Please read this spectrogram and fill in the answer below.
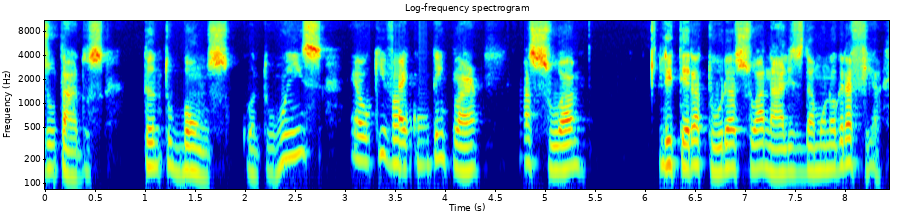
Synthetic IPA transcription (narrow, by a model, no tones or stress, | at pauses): zut̪ad̪ʊs | t̪ɐ̃nt̪ʊbõw̃skwɐ̃nt̪ʊɦuĩs | ɛʊkɪvajkõnt̪ẽmplaɾ | ɐsuɐ | lit̪eɾat̪uɾɐːsuɐːnalizɪd̪ɐmonoɡɾafiɐ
